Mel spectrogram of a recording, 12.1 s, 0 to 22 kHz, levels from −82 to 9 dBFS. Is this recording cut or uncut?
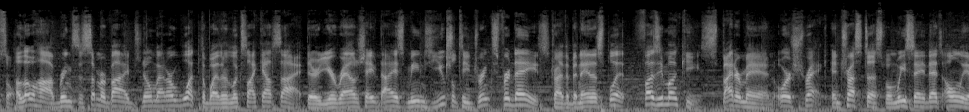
cut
